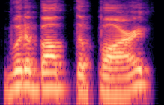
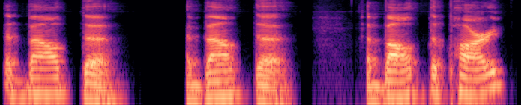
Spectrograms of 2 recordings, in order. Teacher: quando tem esse T de about e um the, esse T desaparece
